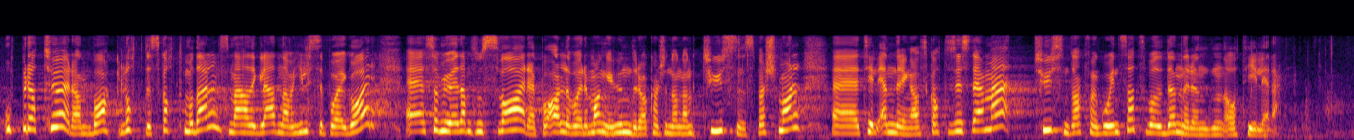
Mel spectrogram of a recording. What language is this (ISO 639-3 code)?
nor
